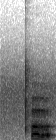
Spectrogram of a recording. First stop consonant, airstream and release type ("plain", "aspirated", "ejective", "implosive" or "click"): aspirated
